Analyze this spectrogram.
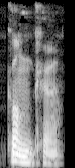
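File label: "konke", Proto-Indo-European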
